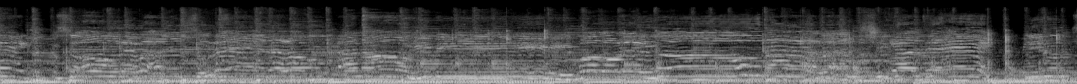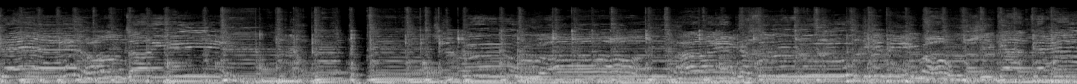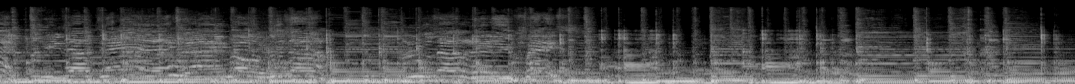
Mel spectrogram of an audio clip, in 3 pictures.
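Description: Live acoustic band: strummed steel-string acoustic guitar with electric bass under a male lead vocal sung into a handheld microphone. The singing drops out near the end while the guitar and bass play on.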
